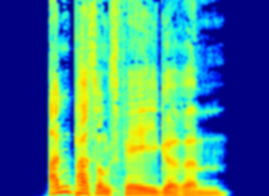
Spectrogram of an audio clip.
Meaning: strong dative masculine/neuter singular comparative degree of anpassungsfähig
- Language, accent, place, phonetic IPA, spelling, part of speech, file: German, Germany, Berlin, [ˈanpasʊŋsˌfɛːɪɡəʁəm], anpassungsfähigerem, adjective, De-anpassungsfähigerem.ogg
